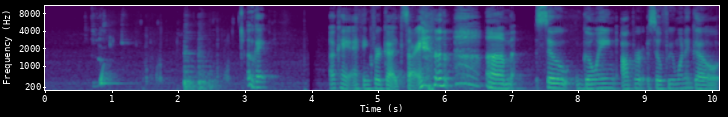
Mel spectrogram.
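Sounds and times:
wet gulping and swallowing: 0:00.7 - 0:03.1
person sipping water: 0:00.7 - 0:03.4
speech: 0:03.1 - 0:03.4, 0:04.3 - 0:10.1.

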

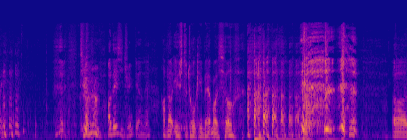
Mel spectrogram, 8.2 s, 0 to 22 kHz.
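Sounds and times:
laughter: 0:00.0 - 0:00.5, 0:04.9 - 0:06.6
speech: 0:00.0 - 0:08.1
person coughing: 0:06.0 - 0:07.2.

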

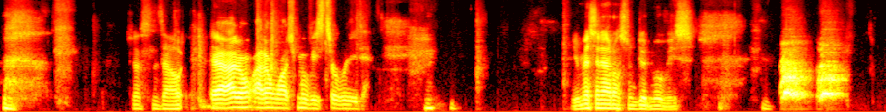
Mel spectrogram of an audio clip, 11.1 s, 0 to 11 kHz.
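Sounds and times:
speech: 0:01.6 - 0:04.7, 0:05.3 - 0:05.5, 0:07.2 - 0:09.9
dog barking: 0:09.8 - 0:10.6.

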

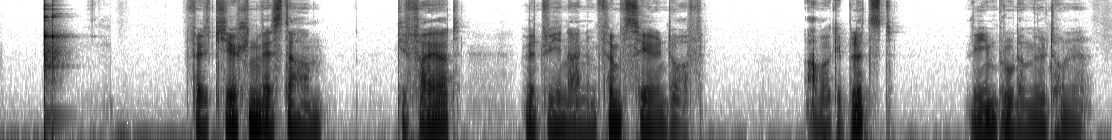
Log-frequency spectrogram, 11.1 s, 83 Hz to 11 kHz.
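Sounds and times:
glasses clinking in a toast: 0:00.4 - 0:00.7
speech: 0:02.0 - 0:03.3, 0:04.0 - 0:04.6, 0:05.2 - 0:07.1, 0:08.0 - 0:09.0, 0:09.7 - 0:11.0.

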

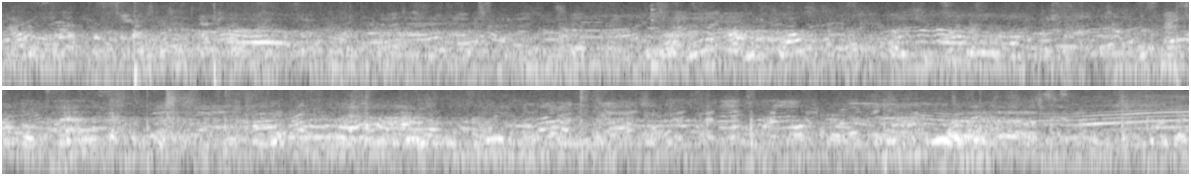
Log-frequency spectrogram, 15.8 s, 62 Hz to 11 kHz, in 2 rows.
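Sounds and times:
children playing and chattering on a summer-evening playground in Berlin: 0:00.0 - 0:15.8
children shouting and squealing on a playground: 0:03.7 - 0:15.8.

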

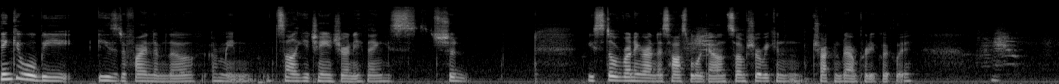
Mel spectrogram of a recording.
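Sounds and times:
speech: 0:00.0 - 0:04.8, 0:05.9 - 0:09.3, 0:09.9 - 0:10.2
low steady hum: 0:00.0 - 0:10.5
agitated cat meowing: 0:06.9 - 0:07.2, 0:09.8 - 0:10.3.

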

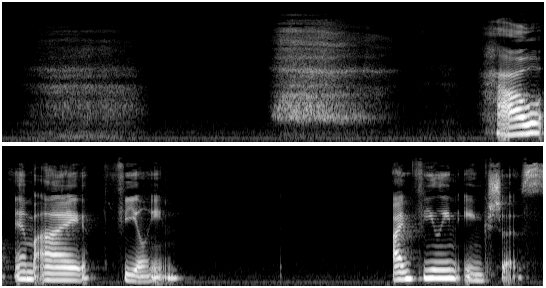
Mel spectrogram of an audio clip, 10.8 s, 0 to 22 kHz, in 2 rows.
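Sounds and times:
deep breath: 0:00.1 - 0:01.6, 0:02.7 - 0:04.7
speech: 0:05.0 - 0:07.3, 0:09.3 - 0:10.8.

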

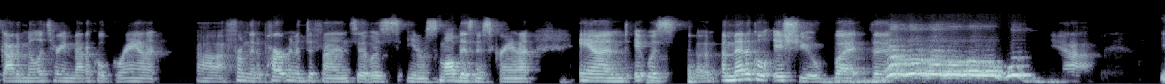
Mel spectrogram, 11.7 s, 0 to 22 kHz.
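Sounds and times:
speech: 0:00.0 - 0:09.5
dog howling: 0:08.8 - 0:10.4.

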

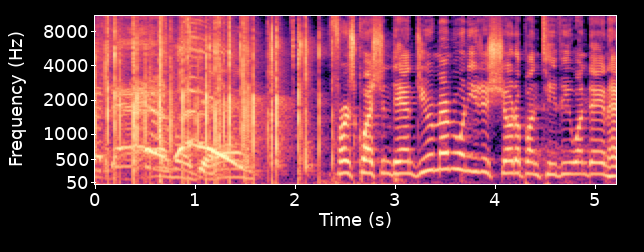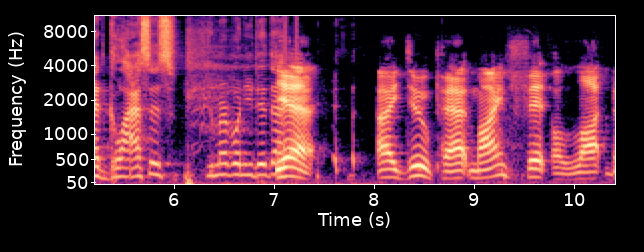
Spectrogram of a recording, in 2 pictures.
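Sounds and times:
voices calling out and cheering: 0:00.0 - 0:01.6
several hosts clapping hands to welcome a guest: 0:00.0 - 0:03.0
speech: 0:00.7 - 0:01.7, 0:02.4 - 0:10.4.

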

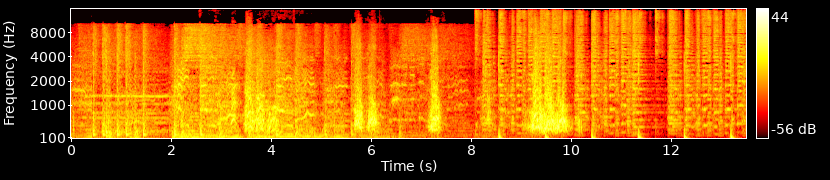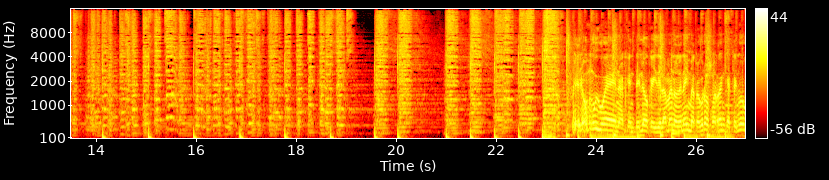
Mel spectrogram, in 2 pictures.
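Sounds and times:
music: 0:00.0 - 0:26.9
dog barking: 0:03.1 - 0:04.4, 0:05.6 - 0:06.3, 0:07.1 - 0:07.5, 0:08.2 - 0:10.3
speech: 0:03.2 - 0:04.0, 0:24.8 - 0:26.9.

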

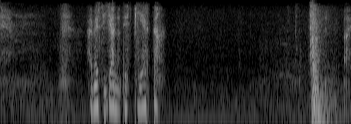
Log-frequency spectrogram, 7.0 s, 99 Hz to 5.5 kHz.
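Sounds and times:
speech: 0:01.8 - 0:03.2
heavy door slamming shut: 0:06.2 - 0:06.9.

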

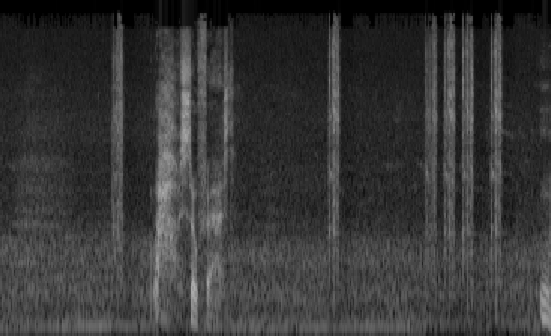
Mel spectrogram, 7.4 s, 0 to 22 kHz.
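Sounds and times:
faint outdoor ambience: 0:00.0 - 0:07.3
mechanical camera shutter clicks at a raised shutter speed: 0:01.5 - 0:01.7, 0:04.4 - 0:04.6, 0:05.6 - 0:06.7
speech: 0:02.5 - 0:03.2.

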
